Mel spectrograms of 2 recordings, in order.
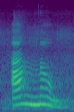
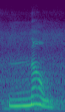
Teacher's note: A palavra anão, observe que não, ela está com a tonicidade bem mais forte. E ela aparece na última sílaba. Note que aqui é primeira, segunda e aqui é a última sílaba. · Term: sílaba tônica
